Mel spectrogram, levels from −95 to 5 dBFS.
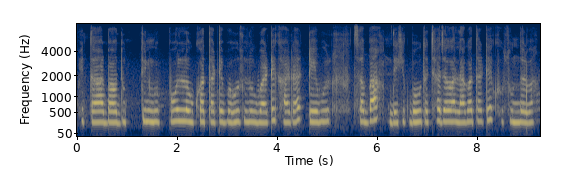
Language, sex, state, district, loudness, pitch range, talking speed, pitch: Bhojpuri, female, Bihar, Saran, -25 LUFS, 260-280 Hz, 160 wpm, 270 Hz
